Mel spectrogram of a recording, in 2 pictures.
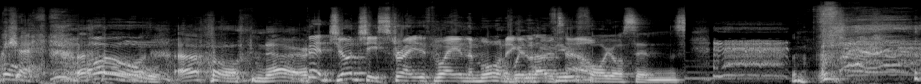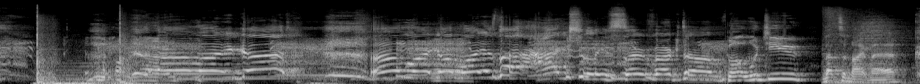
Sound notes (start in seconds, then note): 7.1 muffled screaming; 7.8 Dan and Phil laugh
